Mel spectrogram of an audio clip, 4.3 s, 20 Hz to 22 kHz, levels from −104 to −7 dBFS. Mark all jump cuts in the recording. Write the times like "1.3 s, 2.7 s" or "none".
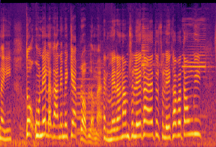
0.9 s, 2.1 s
